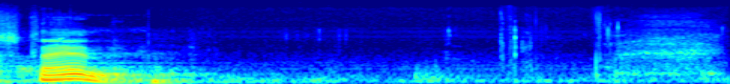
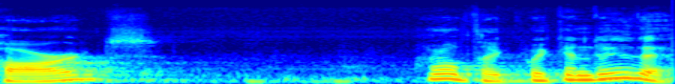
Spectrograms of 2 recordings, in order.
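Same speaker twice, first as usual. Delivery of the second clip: normal talking voice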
